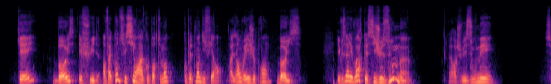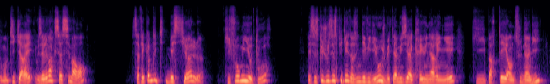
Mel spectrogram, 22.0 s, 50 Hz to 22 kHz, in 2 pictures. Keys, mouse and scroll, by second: 1.7-8.9 drag, 8.9-12.4 shift+middle drag, 12.4-22.0 drag.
